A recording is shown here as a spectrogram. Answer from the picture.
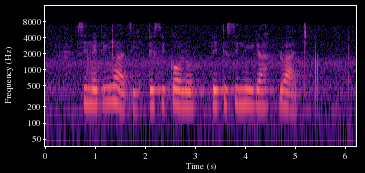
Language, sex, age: Swati, female, 20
